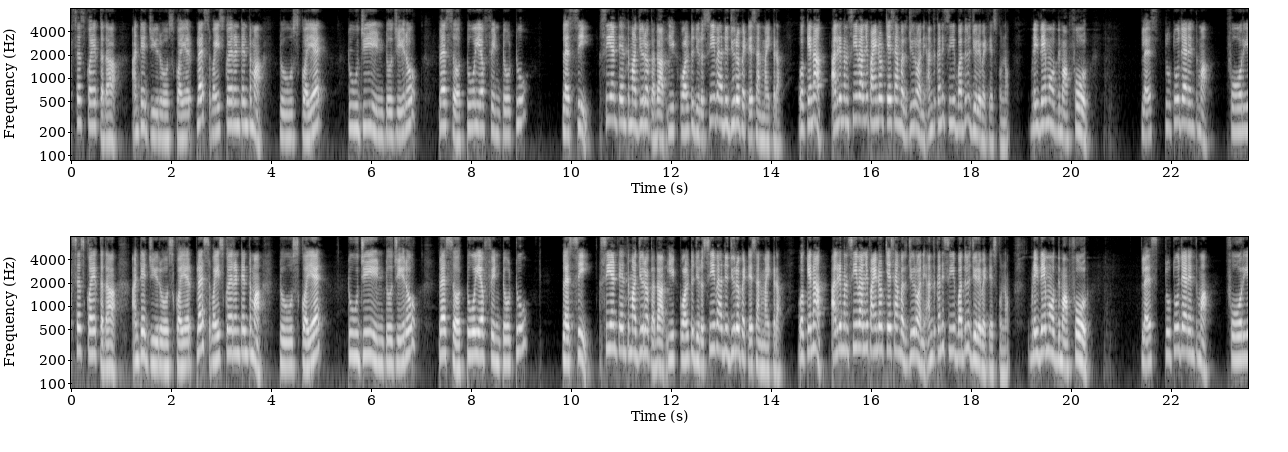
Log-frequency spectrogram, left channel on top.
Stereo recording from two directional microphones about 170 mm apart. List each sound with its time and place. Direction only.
0.0 s a woman's voice: 40° right (ahead or behind)
21.3 s a woman's voice: 35° right (ahead or behind)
